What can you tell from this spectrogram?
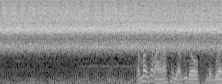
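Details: Cicada chorus welcoming the approach of summer, a constant piercing buzzing drone, joined near the end by a short series of wavering, voice-like tones that rise and fall.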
